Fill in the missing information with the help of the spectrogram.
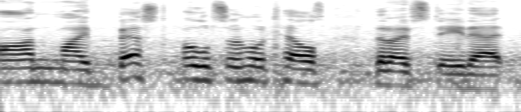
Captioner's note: speaks in foreign language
